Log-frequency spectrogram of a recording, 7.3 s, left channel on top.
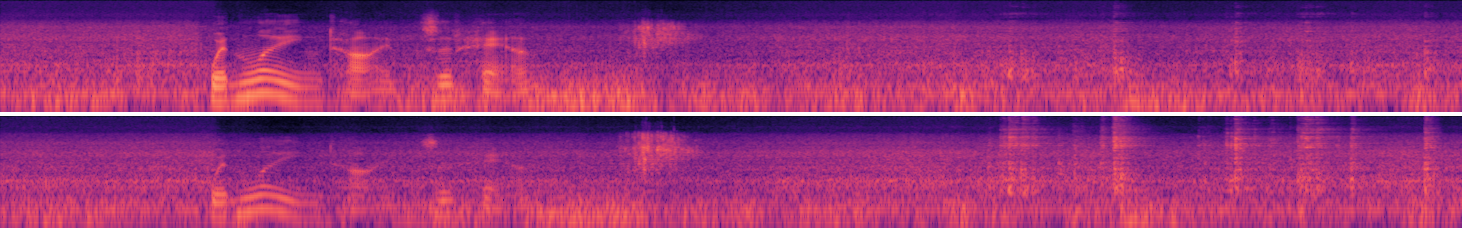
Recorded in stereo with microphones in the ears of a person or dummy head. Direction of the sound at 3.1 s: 55° right (ahead or behind).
